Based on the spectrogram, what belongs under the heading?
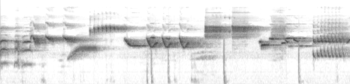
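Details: Lure song of a Javan pied starling, full of mimicked phrases: sliding clear whistles, a descending slur and high squeaky notes strung together without pause, with a few faint clicks.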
